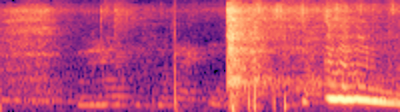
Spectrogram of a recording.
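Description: A quick run of knocks on a laminate floor about a second in, then a short falling "ooh" from a woman's voice.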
